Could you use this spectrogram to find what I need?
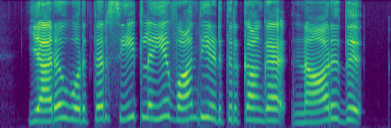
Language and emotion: Tamil, disgusted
